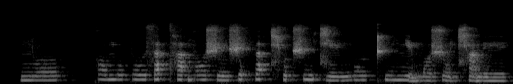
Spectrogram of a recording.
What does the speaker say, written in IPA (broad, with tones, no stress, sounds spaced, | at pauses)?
ɲ o˨ | k ɔ˦ m o˦ p o˦ ʊ̯ sʰ ä˦ ʔ tʰ ä˦ ʔ j ɔ˦ ʃ e˨ ɪ̯ ʃ ɛ˦ ʔ θ ä˦ ʔ t͡ɕʰ ʊ˦ ʔ ʃ ĩ˦ t͡ɕ e˨ ɪ̯ ŋ o˦ ʊ̯ kʰ ĩ˦ ɲ ḛ˦˨ ɪ̯ m ɔ˨ ʃ o̰˦˨ ʊ̯ t͡ɕʰ ã˦˨ l e˨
